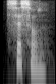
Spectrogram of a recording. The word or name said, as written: scissile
